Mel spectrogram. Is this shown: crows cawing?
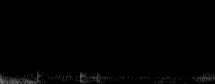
no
